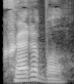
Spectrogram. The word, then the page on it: credible: American English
